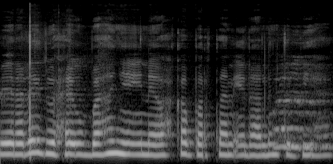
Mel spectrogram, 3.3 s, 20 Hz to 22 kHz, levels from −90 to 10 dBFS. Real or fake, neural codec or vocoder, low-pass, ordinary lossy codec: fake; vocoder, 44.1 kHz, 128 mel bands every 512 samples, BigVGAN v2; 19.8 kHz; none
